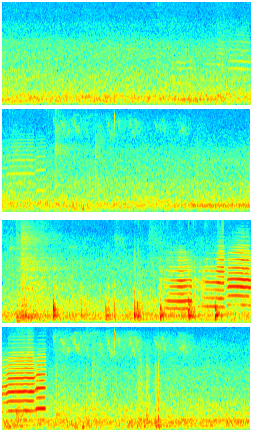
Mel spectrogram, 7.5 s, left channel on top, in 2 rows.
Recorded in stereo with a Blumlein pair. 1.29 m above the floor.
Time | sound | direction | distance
0.3 | running footsteps | 45° right | ?
2.4 | a trumpet | 40° right | ?
4.5 | a bird | 65° right | ?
